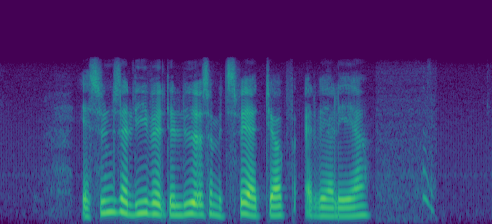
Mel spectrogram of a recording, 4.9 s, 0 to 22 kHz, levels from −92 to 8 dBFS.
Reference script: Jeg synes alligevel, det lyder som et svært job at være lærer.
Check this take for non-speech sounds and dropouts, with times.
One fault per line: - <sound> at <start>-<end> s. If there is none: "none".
- chirp at 4.2-4.4 s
